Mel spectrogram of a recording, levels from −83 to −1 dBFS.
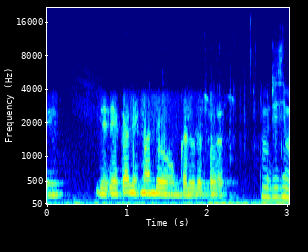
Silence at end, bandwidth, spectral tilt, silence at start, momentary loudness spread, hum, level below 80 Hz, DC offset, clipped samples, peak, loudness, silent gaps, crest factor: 0 s; 16 kHz; -6 dB/octave; 0 s; 17 LU; none; -46 dBFS; under 0.1%; under 0.1%; -20 dBFS; -35 LUFS; none; 14 dB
